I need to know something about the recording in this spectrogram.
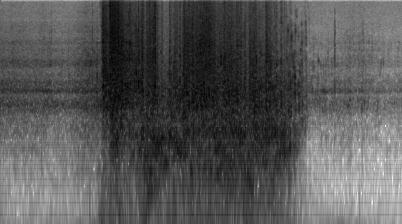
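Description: A rider plunges underwater into a pool with a rushing splash.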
